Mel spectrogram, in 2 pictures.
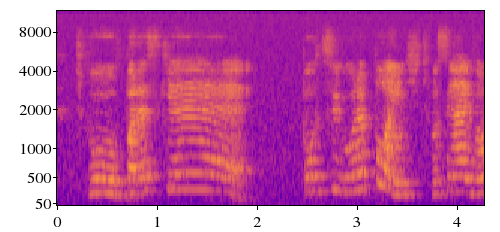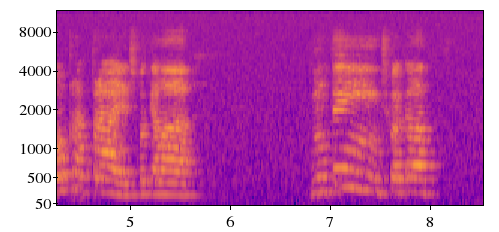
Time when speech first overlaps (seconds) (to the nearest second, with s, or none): none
